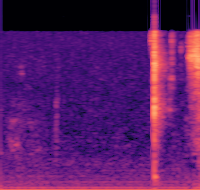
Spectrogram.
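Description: Quiet room tone, then a single sharp click about one and a half seconds in, just before talking resumes.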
